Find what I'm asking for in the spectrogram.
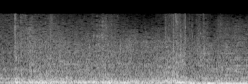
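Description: A spell explosion in Hogwarts Legacy, the 2023 PS5 game, gives a loud, dense boom with rumbling bursts, filling the whole moment without any voice.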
